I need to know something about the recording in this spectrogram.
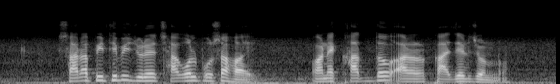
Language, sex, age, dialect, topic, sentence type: Bengali, male, 18-24, Northern/Varendri, agriculture, statement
